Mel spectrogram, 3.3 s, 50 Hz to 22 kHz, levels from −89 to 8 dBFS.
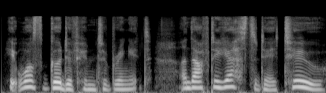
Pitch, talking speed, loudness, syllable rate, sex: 190 Hz, 220 wpm, -18 LUFS, 5.3 syllables/s, female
